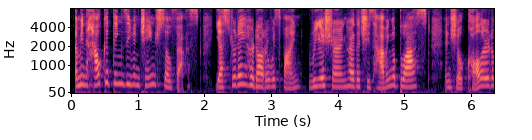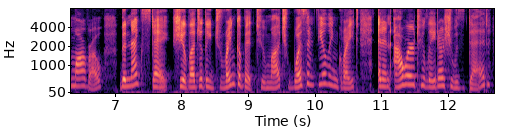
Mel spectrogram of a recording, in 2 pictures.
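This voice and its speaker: Chatty woman telling a story, slightly high. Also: fairly quick, hardly any pauses, a bit bright. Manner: chatty, with conversational asides and rhetorical questions. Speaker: commentary host. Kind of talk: casual storytelling while drawing.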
